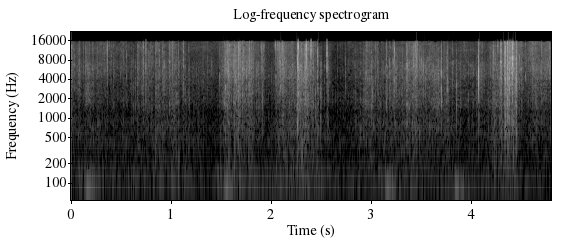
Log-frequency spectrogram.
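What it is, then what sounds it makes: Folded paper sheet being crinkled. Fingertips rub and press a thin, folded sheet of white printed paper lying on a wooden table. The result is a quiet, continuous run of bright, high crinkling and rustling with no low end, swelling into louder bursts of crinkle near the middle and end.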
